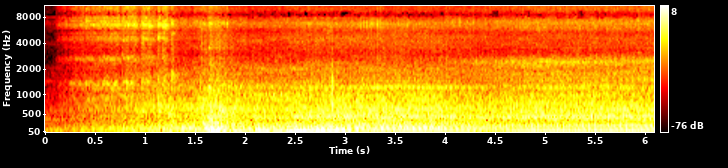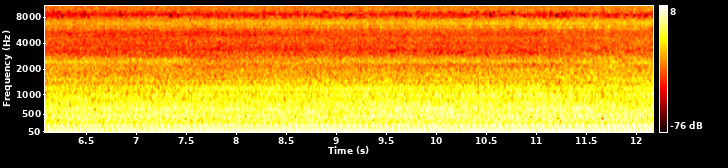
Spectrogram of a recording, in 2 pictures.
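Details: 2016 Briggs & Stratton twin-cylinder engine, model 44J677, after new intake manifold gaskets were fitted to fix a common vacuum leak. It cranks, catches and settles into a steady, even idle with no hunting or surging: normal idle.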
